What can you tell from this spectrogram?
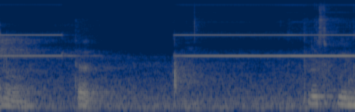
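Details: Defibrillator training demonstration: a steady high electronic alert tone with brief bits of a voice prompt in a small room, AED alert tone and voice prompt.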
